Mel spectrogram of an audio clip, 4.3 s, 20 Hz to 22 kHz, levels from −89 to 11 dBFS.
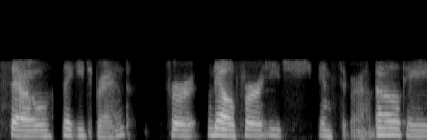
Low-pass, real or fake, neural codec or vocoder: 3.6 kHz; fake; codec, 24 kHz, 0.9 kbps, WavTokenizer, medium music audio release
